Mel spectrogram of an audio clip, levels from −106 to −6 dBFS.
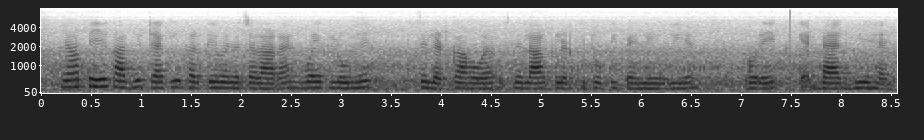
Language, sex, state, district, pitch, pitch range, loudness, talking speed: Kumaoni, female, Uttarakhand, Uttarkashi, 200 Hz, 190-210 Hz, -23 LUFS, 210 wpm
